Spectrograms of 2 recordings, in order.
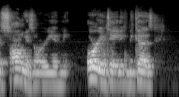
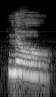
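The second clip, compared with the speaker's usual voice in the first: higher, hint of a dismayed lover; lovestruck protest; 6 semitones higher than usual. Ramses protests the Pink Ranger's fight, mild dismay. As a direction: whine it like he can't believe it. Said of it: "Ramses is like".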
